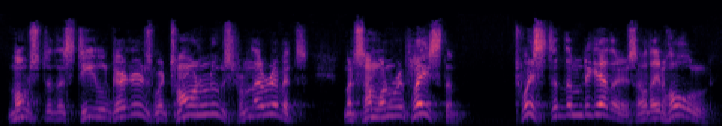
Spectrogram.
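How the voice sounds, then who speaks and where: An actor playing an anxious, gruff, exasperated city commissioner in 1940s radio drama style. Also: male voice, sits high, sing-song, moderate pace, exaggerated voice. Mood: grave, baffled. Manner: emphatic, exasperated, repeats himself. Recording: dull vintage radio recording.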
